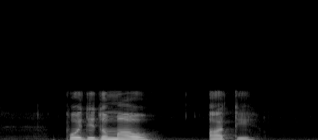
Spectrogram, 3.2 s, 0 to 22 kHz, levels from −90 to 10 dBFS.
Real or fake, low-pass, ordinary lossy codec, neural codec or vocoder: real; none; none; none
